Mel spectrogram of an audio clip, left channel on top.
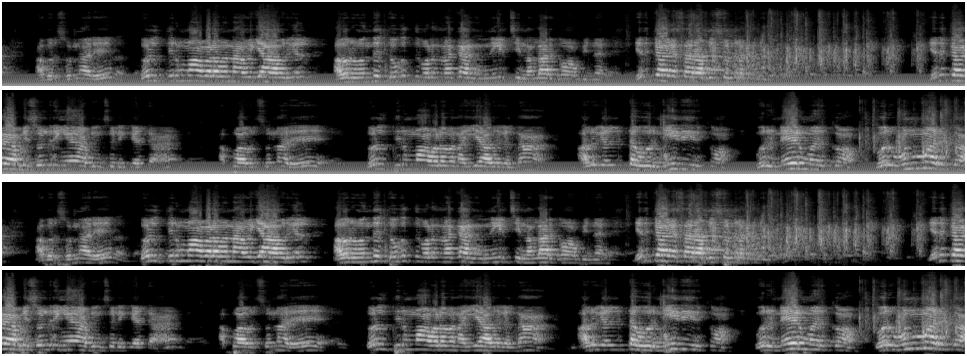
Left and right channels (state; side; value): noise; left; hum, 9 dB below the sound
